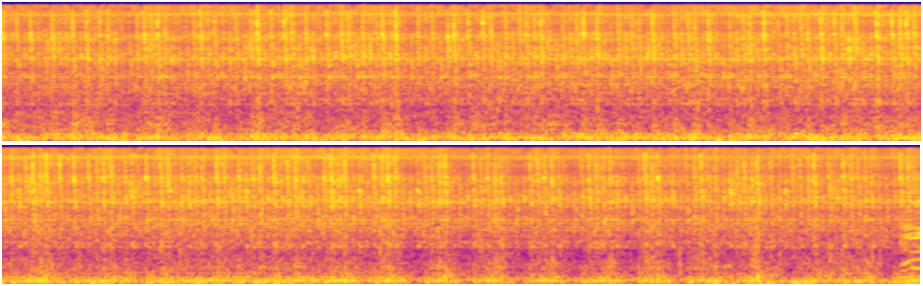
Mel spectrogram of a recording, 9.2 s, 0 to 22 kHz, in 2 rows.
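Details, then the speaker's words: 1992 Mazda Miata NA 1.6L, long sat, first start on a new ECU after setting ignition timing at the pulley mark. Low, lumpy idle with uneven beats and no steady rhythm; runs very rough, burning fuel, cause not found. "It's not running right at all."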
